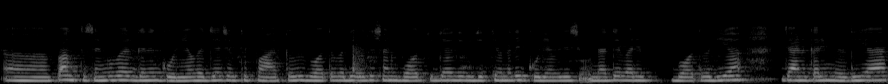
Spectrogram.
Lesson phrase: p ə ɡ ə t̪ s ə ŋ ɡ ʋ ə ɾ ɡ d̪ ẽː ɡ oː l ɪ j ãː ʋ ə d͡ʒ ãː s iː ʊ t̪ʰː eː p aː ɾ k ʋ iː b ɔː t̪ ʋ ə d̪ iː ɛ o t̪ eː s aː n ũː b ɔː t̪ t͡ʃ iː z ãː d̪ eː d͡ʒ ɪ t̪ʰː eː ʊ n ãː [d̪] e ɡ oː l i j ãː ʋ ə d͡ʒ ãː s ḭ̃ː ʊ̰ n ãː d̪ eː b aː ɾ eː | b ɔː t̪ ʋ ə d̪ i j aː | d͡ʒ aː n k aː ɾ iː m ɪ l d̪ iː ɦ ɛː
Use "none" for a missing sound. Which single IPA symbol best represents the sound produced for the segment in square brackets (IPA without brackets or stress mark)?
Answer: d̪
